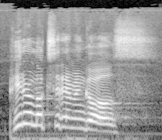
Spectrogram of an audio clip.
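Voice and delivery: ordinary talk, nothing marked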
